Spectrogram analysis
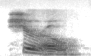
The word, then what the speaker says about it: Ciurro: Did I pronounce that correctly? Ciurro.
